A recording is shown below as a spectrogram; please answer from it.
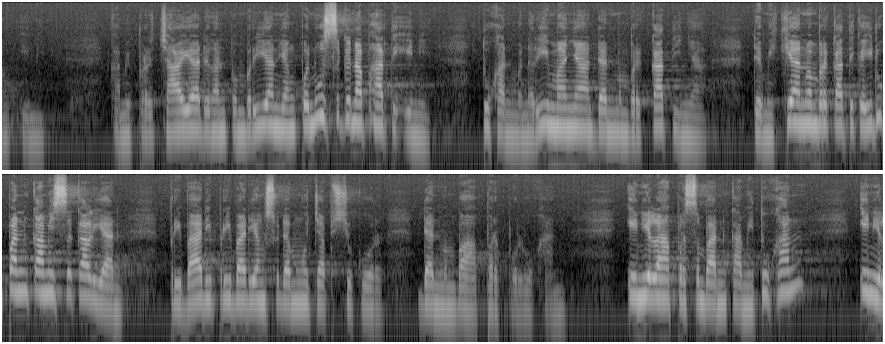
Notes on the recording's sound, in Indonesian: Rekaman Khotbah pada Ibadah Minggu malam tgl 16 Juli 2023 dari GKI Kalvari Tembagapura, Papua.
